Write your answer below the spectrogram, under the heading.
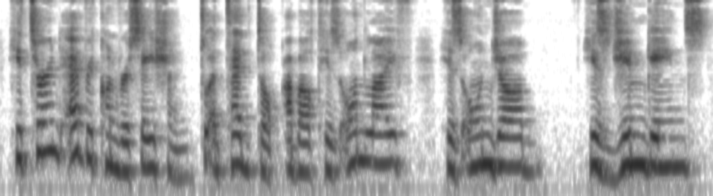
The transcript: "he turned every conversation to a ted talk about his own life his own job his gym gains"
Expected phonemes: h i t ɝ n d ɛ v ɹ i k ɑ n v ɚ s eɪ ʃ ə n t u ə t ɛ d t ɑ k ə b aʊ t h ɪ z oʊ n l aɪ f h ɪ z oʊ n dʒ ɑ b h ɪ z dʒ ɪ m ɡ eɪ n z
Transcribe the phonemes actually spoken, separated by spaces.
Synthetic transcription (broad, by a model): h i t ɝ n d ɛ v ɹ i k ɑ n v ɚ s eɪ ʃ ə n t u ə t ɛ d t ɑ k ə b aʊ t h ɪ z oʊ n l aɪ f h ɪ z oʊ n dʒ ɑ b h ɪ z dʒ ɪ m ɡ eɪ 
